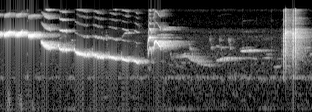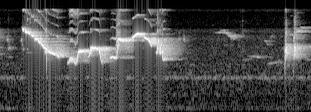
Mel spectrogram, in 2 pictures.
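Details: Javan bush lark from Sukabumi, singing with imitated cililin and sikatan londo phrases; a long whistle sliding steeply downward, brief sharp bursts, then a rising, wavering series of whistled notes before a quiet gap.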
